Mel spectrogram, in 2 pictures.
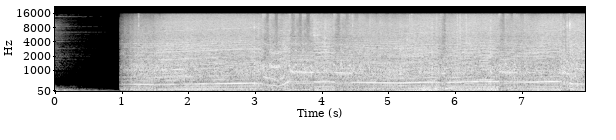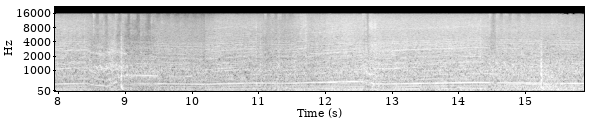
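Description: A sports car engine roars at high revs, with the pitch rising and dropping as gears shift.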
